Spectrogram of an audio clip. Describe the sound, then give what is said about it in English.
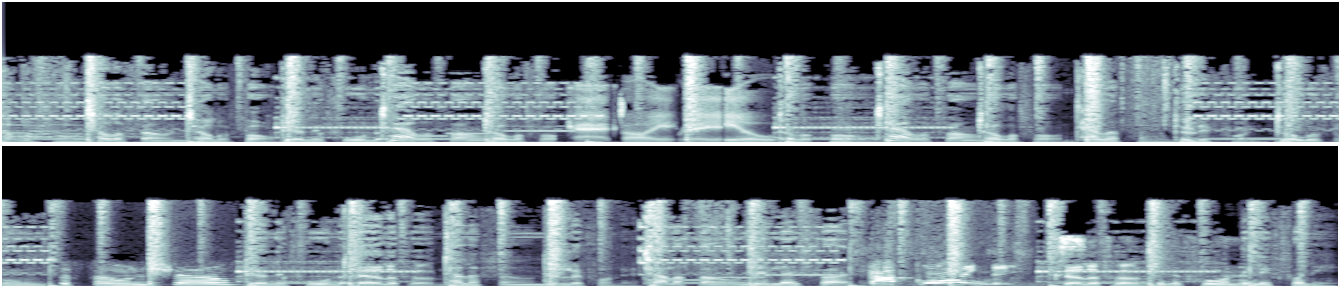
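A telephone rings in repeated bright bursts, spaced a few seconds apart, fairly loud, layered over continuous voices and busy vocal sounds throughout. “Telephone.”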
